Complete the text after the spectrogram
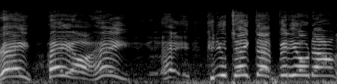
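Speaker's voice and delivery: flag someone down, raising the pitch; imitating a neighbor hailing from a distance; calling out.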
